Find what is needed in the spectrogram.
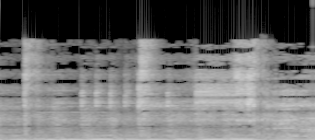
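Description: A live rock band playing loudly: electric guitar over sustained bass notes, with drums and cymbals striking at a regular beat.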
